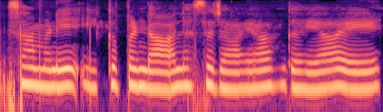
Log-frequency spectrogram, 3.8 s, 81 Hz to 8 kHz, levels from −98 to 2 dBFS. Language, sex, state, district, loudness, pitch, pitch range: Hindi, female, Punjab, Pathankot, -13 LUFS, 230 Hz, 215-240 Hz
